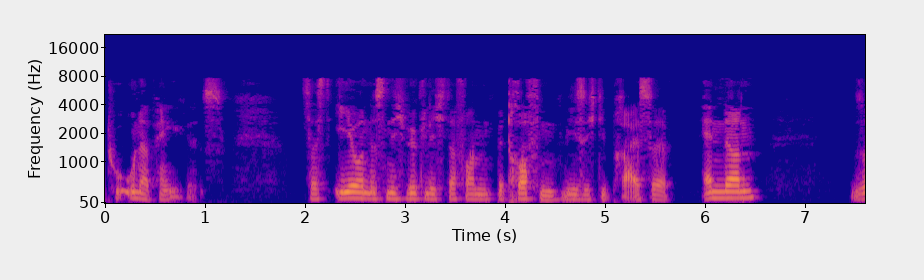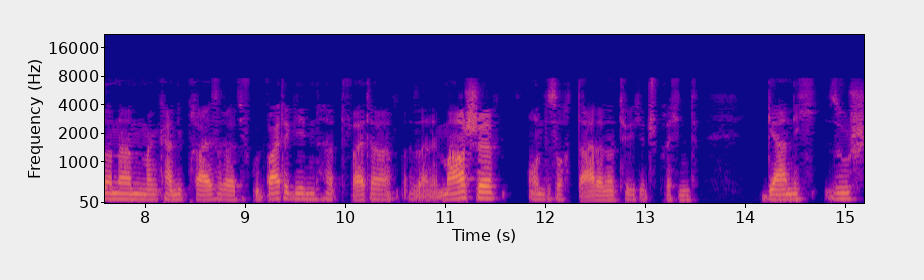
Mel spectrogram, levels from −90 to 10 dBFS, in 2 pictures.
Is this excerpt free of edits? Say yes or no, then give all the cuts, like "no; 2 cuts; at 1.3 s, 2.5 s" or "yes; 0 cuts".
no; 1 cut; at 1.8 s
